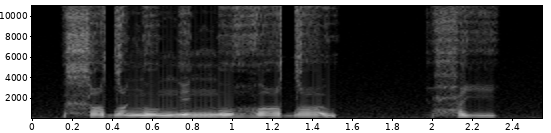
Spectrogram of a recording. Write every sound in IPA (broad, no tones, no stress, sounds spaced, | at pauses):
x a dˤ a ŋ o ŋ e ŋ o ɦ ɔ dˤ u | ħ i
